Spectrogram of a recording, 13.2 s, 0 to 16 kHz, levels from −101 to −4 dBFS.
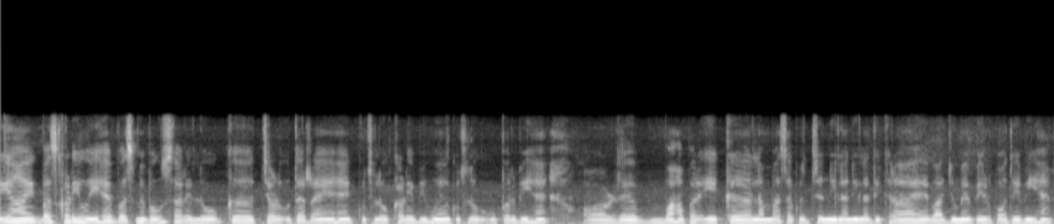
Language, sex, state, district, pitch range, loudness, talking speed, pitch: Hindi, female, Maharashtra, Nagpur, 185-195 Hz, -13 LUFS, 205 wpm, 195 Hz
